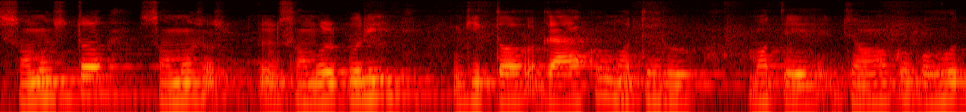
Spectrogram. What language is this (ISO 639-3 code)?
ori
